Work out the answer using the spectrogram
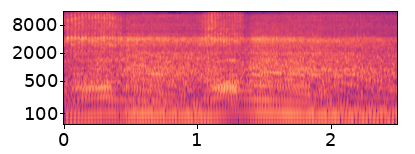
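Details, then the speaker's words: Yamaha Jupiter MX that kept stalling after an engine rebuild, carburetor and vacuum faults, fitted with a replacement RX Special carburetor: starts straight up and holds a steady, even note with a smooth blip of revs; normal start and revving. "lanjut kita proses tes penghidupan Maaf on contact nya terlebih dahulu nah normal ya Langsung hidup"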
